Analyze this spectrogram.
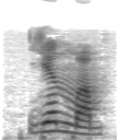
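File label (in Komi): "енмам", Komi, female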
